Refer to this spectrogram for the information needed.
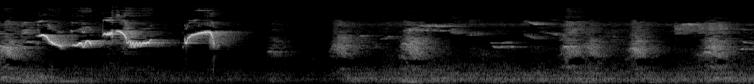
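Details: Young Oriental magpie-robin, tame around people, sings loud clear whistles that swoop down and up. After a short pause come softer scratchy chips and twitters repeated about every half second.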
